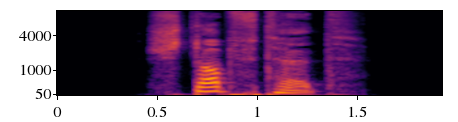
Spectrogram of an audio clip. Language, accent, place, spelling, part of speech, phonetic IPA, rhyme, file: German, Germany, Berlin, stopftet, verb, [ˈʃtɔp͡ftət], -ɔp͡ftət, De-stopftet.ogg
- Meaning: inflection of stopfen: 1. second-person plural preterite 2. second-person plural subjunctive II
